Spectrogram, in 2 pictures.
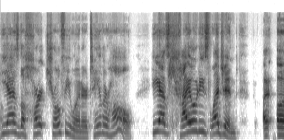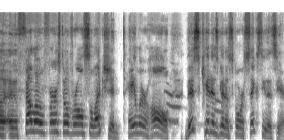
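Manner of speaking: sarcastic over-the-top praise. Discussing a young player's supporting cast, sarcastic mock praise. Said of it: "I'm being sarcastic".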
